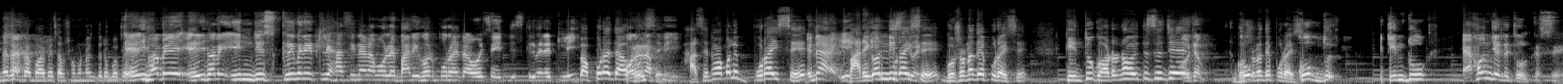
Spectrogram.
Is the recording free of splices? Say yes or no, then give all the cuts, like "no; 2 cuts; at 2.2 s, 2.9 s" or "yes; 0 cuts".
no; 1 cut; at 13.8 s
